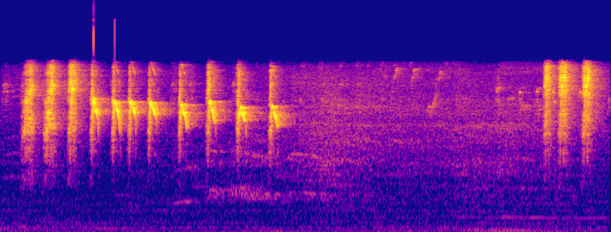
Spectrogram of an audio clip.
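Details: Grey-cheeked bulbul uttering a run of about a dozen ringing high chips at an uneven pace. After a quiet gap, a few harsh, buzzy notes close the sequence.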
